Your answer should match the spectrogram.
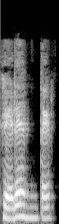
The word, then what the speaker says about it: gerente: Manager is gerente, because remember that the G here is super strong, so you say gerente, right?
